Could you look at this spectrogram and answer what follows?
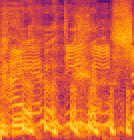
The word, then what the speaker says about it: IMDb: What would we do without IMBD? – IMBD. We would not live. Yeah, international movie. Database? Base of data is IMBD. – IMDB.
